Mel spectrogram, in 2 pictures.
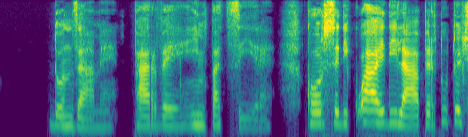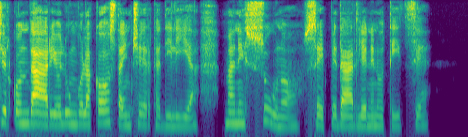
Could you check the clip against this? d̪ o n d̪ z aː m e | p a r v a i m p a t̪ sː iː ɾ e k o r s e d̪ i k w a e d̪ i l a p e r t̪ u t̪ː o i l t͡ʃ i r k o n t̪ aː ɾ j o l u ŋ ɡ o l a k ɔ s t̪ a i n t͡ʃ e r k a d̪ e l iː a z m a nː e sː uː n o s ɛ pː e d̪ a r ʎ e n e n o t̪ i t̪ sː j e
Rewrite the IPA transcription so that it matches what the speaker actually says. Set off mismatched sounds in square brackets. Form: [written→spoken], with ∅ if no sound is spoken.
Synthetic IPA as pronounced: d̪ o n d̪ z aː m e | p a r v [a→e] i m p a t̪ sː iː ɾ e k o r s e d̪ i k w a e d̪ i l a p e r t̪ u t̪ː o i l t͡ʃ i r k o n [t̪→d̪] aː ɾ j o l u ŋ ɡ o l a k ɔ s t̪ a i n t͡ʃ e r k a d̪ [e→i] l iː a [z→∅] m a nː e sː uː n o s ɛ pː e d̪ a r ʎ e n e n o t̪ i t̪ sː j e

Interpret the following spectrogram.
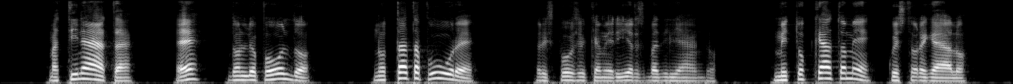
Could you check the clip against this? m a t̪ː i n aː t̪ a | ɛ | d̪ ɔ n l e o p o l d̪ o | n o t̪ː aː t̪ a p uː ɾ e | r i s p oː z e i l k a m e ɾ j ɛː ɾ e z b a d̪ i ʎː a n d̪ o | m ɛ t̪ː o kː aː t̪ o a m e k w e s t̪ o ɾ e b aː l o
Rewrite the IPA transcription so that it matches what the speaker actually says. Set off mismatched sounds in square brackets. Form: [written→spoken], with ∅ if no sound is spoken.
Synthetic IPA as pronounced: m a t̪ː i n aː t̪ a | ɛ | d̪ ɔ n l e o p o l d̪ o | n o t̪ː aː t̪ a p uː ɾ e | r i s p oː z e i l k a m e ɾ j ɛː ɾ e z b a d̪ i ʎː a n d̪ o | m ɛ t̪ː o kː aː t̪ o a m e k w e s t̪ o ɾ e [b→ɡ] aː l o

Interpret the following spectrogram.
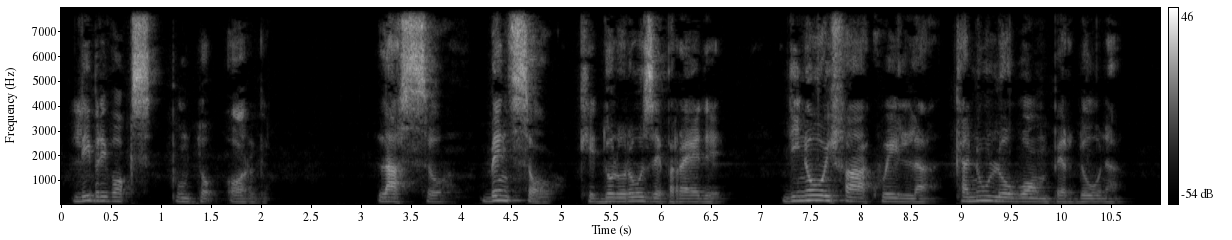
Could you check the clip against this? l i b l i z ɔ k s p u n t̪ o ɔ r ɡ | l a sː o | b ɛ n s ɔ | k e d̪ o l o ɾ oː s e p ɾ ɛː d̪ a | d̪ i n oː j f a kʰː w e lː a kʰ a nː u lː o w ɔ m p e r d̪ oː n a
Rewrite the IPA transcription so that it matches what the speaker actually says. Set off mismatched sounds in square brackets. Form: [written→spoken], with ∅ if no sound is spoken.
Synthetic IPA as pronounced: l i b [l→ɾ] i [z→v] ɔ k s p u n t̪ o ɔ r ɡ | l a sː o | b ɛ n s ɔ | [k→kʰ] e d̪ o l o ɾ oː [s→z] e p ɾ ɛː d̪ [a→e] | d̪ i n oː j f a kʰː w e lː a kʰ a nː u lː o w ɔ m p e r d̪ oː n a

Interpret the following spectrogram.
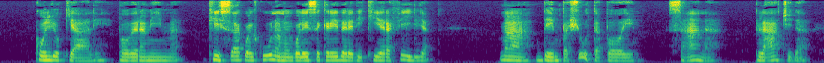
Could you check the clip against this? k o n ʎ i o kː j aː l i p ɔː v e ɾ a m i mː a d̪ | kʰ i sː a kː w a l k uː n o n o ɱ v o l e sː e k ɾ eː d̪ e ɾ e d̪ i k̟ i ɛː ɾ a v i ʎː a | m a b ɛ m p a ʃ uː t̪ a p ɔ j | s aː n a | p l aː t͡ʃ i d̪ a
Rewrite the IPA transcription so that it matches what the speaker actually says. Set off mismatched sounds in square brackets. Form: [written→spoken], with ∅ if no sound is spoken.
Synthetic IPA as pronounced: k o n ʎ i o kː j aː l i p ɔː v e ɾ a m i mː a [d̪→∅] | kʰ i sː a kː w a l k uː n o n o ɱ v o l e sː e k ɾ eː d̪ e ɾ e d̪ i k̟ i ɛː ɾ a [v→f] i ʎː a | m a b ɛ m p a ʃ uː t̪ a p ɔ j | s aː n a | p l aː t͡ʃ i d̪ a

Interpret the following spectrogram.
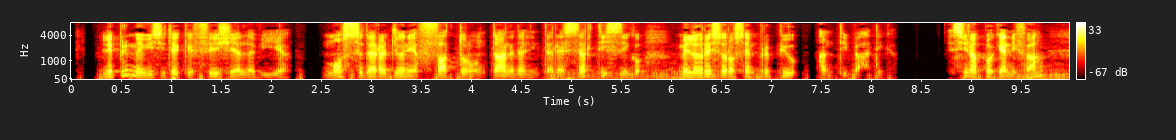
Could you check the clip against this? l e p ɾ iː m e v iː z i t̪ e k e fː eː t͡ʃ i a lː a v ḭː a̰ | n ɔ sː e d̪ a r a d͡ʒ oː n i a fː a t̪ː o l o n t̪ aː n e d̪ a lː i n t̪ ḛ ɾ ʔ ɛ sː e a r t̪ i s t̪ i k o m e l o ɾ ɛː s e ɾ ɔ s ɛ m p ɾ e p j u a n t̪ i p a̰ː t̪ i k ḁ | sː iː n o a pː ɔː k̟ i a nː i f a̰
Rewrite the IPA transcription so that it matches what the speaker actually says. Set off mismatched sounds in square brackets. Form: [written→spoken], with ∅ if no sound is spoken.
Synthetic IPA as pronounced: l e p ɾ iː m e v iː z i t̪ e k e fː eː t͡ʃ i a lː a v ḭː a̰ | [n→m] ɔ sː e d̪ a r a d͡ʒ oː n i a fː a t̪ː o l o n t̪ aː n e d̪ a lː i n t̪ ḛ ɾ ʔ ɛ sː e a r t̪ i s t̪ i k o m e l o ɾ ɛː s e ɾ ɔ s ɛ m p ɾ e p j u a n t̪ i p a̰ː t̪ i k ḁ | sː iː n o a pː ɔː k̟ i a nː i f a̰

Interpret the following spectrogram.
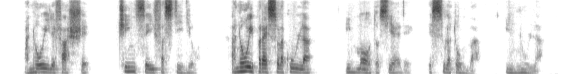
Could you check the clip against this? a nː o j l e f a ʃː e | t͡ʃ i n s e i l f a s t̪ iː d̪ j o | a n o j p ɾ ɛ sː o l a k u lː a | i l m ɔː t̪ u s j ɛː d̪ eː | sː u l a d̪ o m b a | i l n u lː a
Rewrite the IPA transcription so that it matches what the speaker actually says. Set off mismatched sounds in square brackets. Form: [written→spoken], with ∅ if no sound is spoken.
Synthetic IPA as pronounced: a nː o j l e f a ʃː e | t͡ʃ i n s e i l f a s t̪ iː d̪ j o | a n o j p ɾ ɛ sː o l a k u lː a | i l m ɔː t̪ [u→o] s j ɛː d̪ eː | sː u l a [d̪→t̪] o m b a | i l n u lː a

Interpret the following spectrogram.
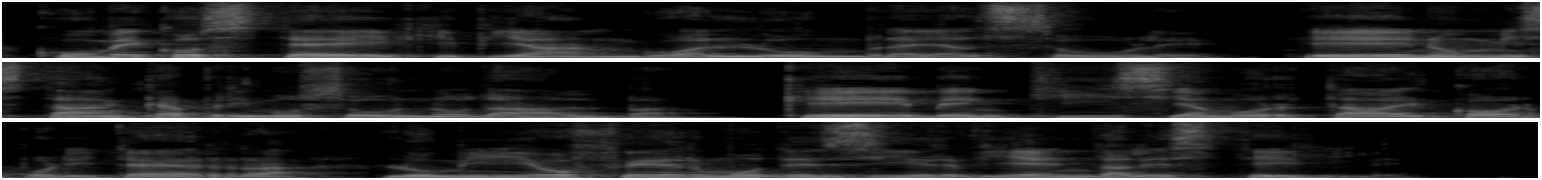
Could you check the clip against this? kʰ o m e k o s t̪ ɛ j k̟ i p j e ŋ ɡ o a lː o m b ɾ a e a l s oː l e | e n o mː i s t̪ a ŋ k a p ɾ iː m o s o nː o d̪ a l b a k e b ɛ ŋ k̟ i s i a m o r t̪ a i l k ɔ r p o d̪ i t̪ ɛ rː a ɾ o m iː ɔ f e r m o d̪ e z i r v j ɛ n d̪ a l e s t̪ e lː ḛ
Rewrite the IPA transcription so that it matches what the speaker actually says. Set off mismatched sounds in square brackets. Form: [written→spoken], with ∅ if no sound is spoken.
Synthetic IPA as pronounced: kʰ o m e k o s t̪ ɛ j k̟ i p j [e→a] ŋ ɡ o a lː o m b ɾ a e a l s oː l e | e n o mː i s t̪ a ŋ k a p ɾ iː m o s o nː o d̪ a l b a k e b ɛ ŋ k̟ i s i a m o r t̪ a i l k ɔ r p o d̪ i t̪ ɛ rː a [ɾ→l] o m iː [ɔ→o] f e r m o d̪ e z i r v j ɛ n d̪ a l e s t̪ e lː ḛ

